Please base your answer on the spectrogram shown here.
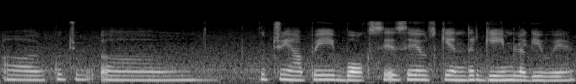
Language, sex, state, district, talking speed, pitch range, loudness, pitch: Hindi, female, Maharashtra, Mumbai Suburban, 155 wpm, 200-220 Hz, -19 LUFS, 205 Hz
